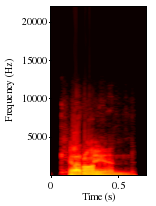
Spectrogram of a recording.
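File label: "cation", American English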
